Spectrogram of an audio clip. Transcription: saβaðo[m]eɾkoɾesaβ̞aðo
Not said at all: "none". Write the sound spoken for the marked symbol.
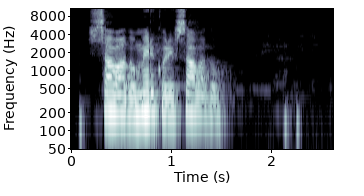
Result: m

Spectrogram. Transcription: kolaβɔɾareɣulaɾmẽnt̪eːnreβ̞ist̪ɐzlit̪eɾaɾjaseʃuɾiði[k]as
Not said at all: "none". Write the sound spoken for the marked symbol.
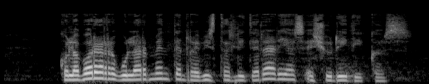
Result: k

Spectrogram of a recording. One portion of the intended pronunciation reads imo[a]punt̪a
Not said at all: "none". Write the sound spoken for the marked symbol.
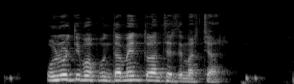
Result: a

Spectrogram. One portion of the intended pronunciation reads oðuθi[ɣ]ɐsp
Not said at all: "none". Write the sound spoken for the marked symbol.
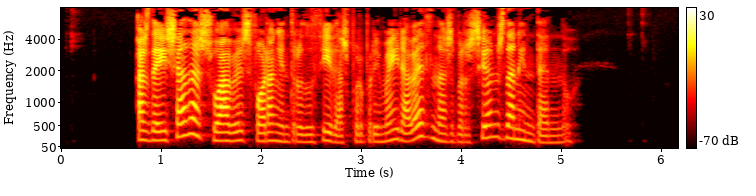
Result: ð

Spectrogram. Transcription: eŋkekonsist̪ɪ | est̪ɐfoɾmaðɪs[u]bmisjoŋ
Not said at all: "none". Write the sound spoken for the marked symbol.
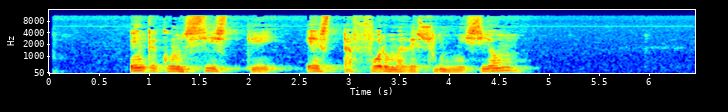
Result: u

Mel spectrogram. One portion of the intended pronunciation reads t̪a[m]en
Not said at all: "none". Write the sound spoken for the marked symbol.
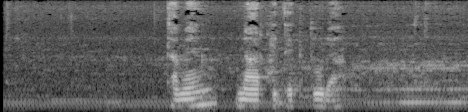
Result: m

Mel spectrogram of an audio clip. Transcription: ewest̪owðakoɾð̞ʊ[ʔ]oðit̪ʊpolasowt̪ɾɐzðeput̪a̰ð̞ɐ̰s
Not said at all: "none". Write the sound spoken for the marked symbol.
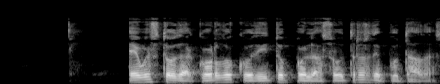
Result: k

